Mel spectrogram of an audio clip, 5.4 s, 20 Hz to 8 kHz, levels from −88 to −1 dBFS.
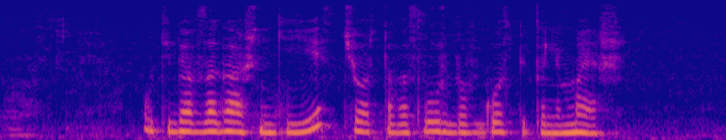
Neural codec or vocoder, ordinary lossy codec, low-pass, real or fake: codec, 16 kHz, 16 kbps, FreqCodec, smaller model; Opus, 64 kbps; 7.2 kHz; fake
